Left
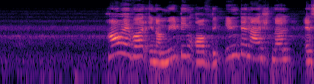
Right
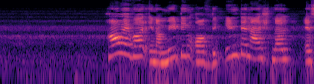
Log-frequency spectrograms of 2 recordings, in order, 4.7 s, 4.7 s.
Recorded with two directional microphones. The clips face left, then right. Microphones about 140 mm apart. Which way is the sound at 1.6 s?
25° right (ahead or behind).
